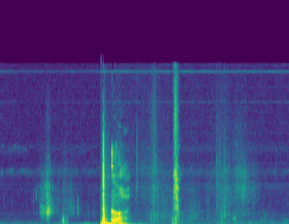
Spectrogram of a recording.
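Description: A sharp thump about one and a half seconds in, trailed by a falling pitched sound, among a few softer scuffs and a short click shortly after.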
